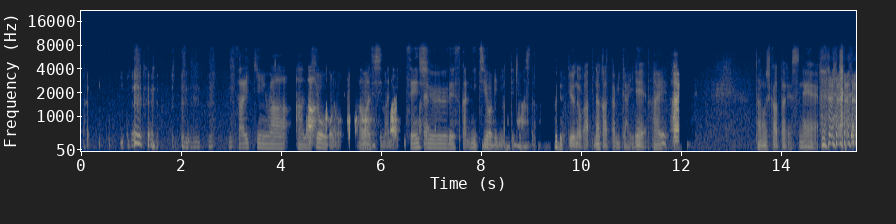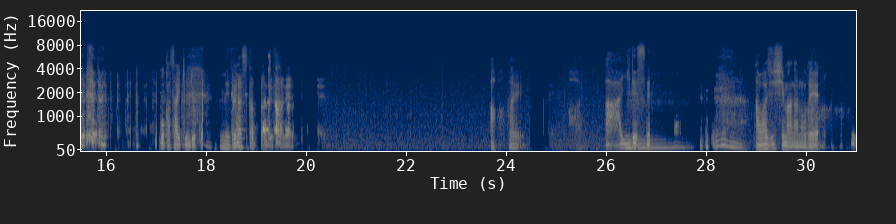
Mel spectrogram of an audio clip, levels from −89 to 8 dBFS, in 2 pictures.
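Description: From 3.52 to 4.33 s the room background dips sharply, by about 40 dB, for around half a second. This is background gated by the echo canceller, which clamped the microphone while the loudspeaker played.

From 3.75 to 20.4 s a delayed copy of the speech trails the original by 479 ms, sitting a little louder than the direct speech. This is an echo leak, likely from an echo canceller that failed to remove the loudspeaker signal its microphone picked up.

From 5.19 to 12.04 s the speech repeatedly dips or drops out, by roughly 40 dB at worst, for about four seconds in total. This is speech suppressed in double talk, likely caused by the canceller muting both sides when they overlapped.

The background is gated again from 12.08 to 12.21 s, a brief hole, and from 16.02 to 16.43 s, dropping about 38 dB.

From 16.99 to 19.1 s the speech is suppressed in double talk again, losing about a second in pieces.

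Background gating returns from 19.77 to 20.23 s, at about 39 dB, and from 24.5 to 24.84 s, at about 40 dB.

From 24.74 to 24.79 s a very faint scrap of echo leak slips through with the same 479 ms delay.

From 26.89 s to the end the speech is again suppressed in double talk, cutting in and out by around 40 dB at its deepest.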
